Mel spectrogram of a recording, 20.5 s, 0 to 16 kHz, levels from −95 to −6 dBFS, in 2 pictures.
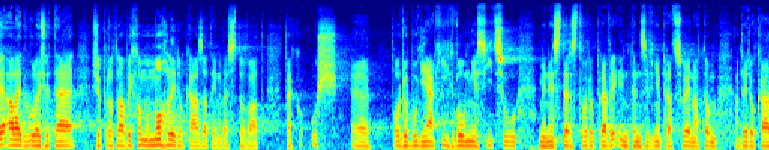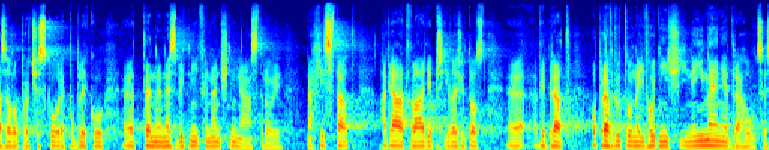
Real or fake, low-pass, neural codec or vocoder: fake; 14.4 kHz; vocoder, 44.1 kHz, 128 mel bands every 256 samples, BigVGAN v2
